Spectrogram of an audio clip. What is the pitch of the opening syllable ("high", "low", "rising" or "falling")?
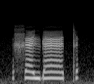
low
